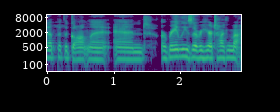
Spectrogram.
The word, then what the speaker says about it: Aurelie: Aurelie? I say orally, like Aurora, Oh, like Aurora, but orally?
